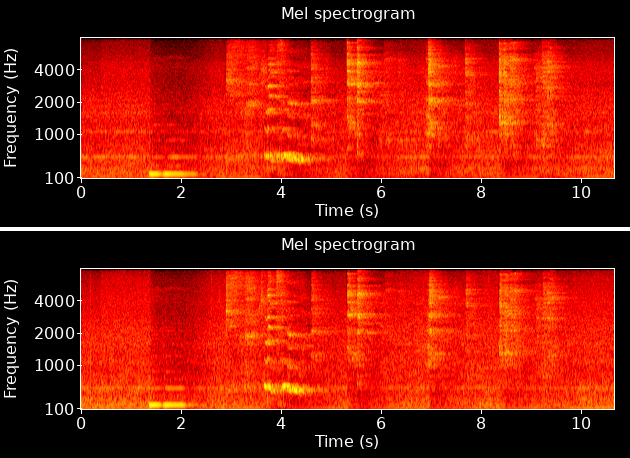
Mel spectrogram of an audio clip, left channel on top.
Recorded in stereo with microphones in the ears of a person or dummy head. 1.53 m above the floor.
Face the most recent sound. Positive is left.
turn(degrees=80)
